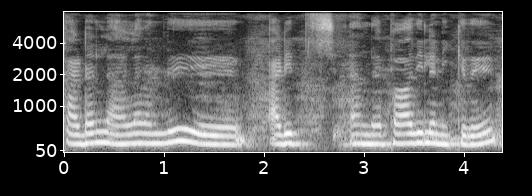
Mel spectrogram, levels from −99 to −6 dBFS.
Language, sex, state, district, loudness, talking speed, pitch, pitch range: Tamil, female, Tamil Nadu, Kanyakumari, -12 LUFS, 95 wpm, 205 Hz, 195-210 Hz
